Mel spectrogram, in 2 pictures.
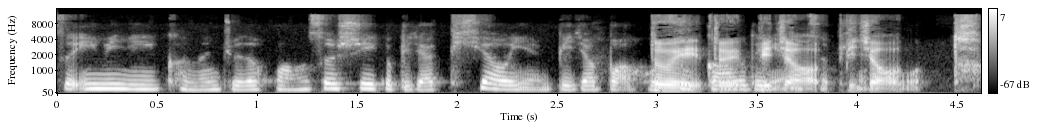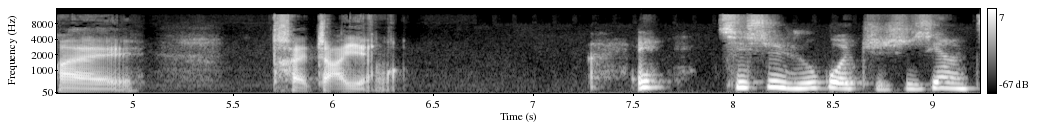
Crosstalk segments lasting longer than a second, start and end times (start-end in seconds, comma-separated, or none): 2.9-4.4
